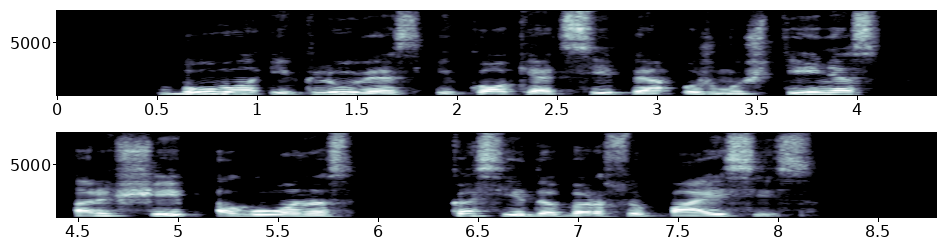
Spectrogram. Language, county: Lithuanian, Utena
